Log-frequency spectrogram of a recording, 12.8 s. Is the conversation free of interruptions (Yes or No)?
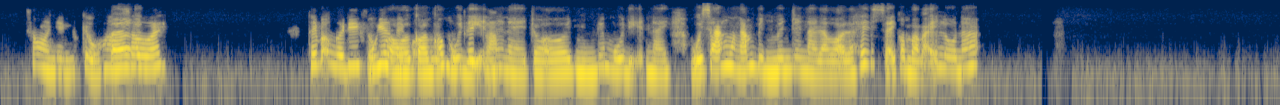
No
